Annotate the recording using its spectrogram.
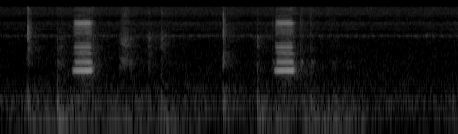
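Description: iMountek car DVR's button beeps: two short electronic beeps about a second apart as its keys are pressed to switch between camera views.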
